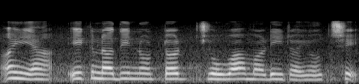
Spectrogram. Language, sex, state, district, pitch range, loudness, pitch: Gujarati, female, Gujarat, Gandhinagar, 240-260 Hz, -13 LUFS, 255 Hz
